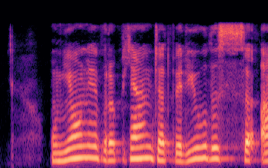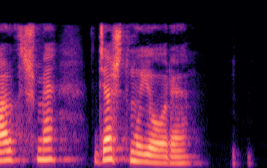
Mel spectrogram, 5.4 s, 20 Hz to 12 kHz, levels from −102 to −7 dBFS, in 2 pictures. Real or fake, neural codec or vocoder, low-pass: fake; codec, 16 kHz, 8 kbps, FreqCodec, smaller model; 7.2 kHz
